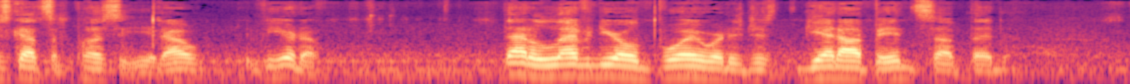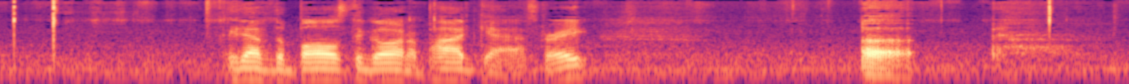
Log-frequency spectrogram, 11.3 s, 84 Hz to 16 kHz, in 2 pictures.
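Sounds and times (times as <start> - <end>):
speech: 0.0 - 1.9, 2.5 - 5.2, 6.8 - 8.9, 10.0 - 10.3
burp: 10.0 - 10.3
breathy sound: 10.0 - 11.2.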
